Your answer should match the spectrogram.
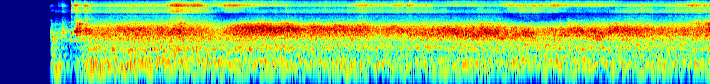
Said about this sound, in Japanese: さあ、まずはシャワーでしっかりとお体を濡らしますね。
